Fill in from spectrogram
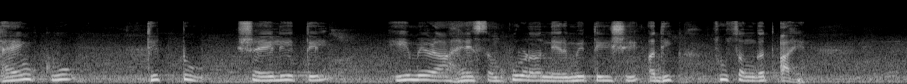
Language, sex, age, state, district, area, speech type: Marathi, male, 30-45, Maharashtra, Mumbai Suburban, urban, read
